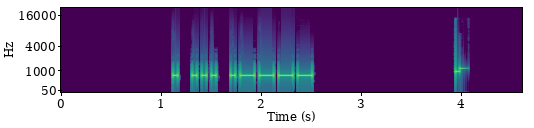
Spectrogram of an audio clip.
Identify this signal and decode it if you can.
Morse code, heard as a keyed tone, about 25 wpm, 700 Hz. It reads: ES1
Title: Callsign Prefixes for Top 100 DXCC - 25wpm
